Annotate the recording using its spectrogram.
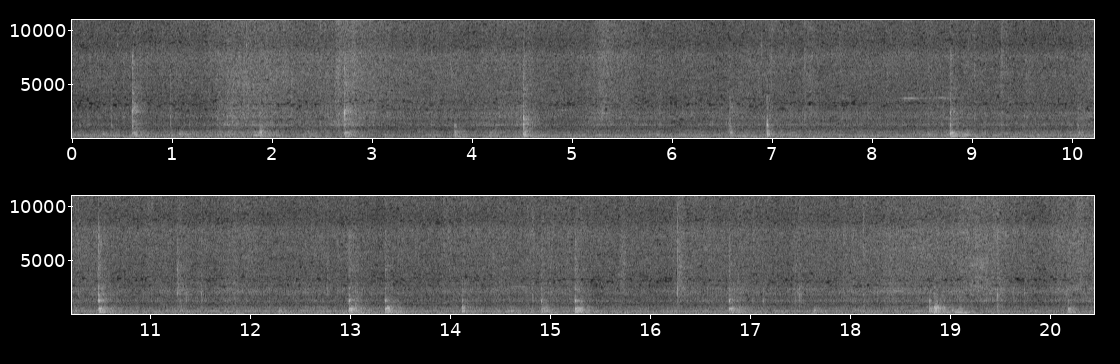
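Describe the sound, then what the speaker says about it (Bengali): Onions fry in a pan for an egg korma, a steady sizzle broken by regular scraping clicks of a spatula stirring every second or two, close and unaccompanied by talk. "বেশ কিছুক্ষণ সময় ধরে পেঁয়াজটাকে কিন্তু ভাজতে হবে"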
